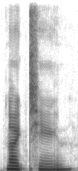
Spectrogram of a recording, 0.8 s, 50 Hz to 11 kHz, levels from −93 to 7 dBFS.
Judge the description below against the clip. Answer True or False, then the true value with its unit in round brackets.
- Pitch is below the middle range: False (185 Hz)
